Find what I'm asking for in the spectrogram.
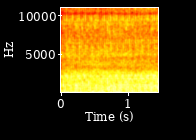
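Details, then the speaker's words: New V8 on initial startup, after a choke slamming shut was found to need adjusting: brief, fast, even burble at steady idle with no knocks or misses; no smoke, manifold paint not yet burned off; sounds good right away; normal idle. "Sounds good, right off the bat. That's not a pre-start, no gain."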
